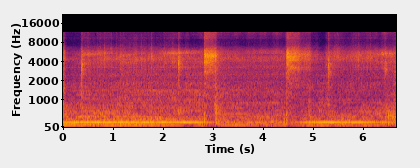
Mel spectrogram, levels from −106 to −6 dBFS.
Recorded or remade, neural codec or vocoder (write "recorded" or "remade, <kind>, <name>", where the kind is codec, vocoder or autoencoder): remade, autoencoder, DAC-VAE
